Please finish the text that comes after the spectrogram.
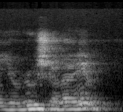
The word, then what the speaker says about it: Yerushalayim: There's no J, so it's not called Jerusalem, it's called Yerushalayim with a Y.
